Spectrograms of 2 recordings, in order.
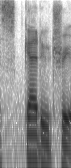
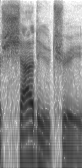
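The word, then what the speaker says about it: Scadutree: consort of Micha Hune into the scadu tree or shadu tree is what I've heard its proper pronunciation is apparently shadu tree which sounds a lot more like Shadow tree doesn't it son of a bee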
